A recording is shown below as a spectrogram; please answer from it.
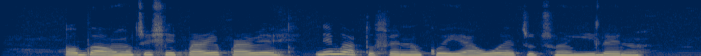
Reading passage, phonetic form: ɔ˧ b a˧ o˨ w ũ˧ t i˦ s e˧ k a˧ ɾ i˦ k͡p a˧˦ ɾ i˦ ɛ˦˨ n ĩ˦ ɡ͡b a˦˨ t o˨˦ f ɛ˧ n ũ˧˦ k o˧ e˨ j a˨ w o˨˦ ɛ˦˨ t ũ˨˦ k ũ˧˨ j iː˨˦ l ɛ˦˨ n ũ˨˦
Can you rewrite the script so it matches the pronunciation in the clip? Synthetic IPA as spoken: ɔ˧ b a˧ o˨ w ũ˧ t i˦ ʃ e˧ k͡p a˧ ɾ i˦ k͡p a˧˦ ɾ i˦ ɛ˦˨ n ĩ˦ ɡ͡b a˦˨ t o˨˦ f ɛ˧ n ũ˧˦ k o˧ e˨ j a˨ w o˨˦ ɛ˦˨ t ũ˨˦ t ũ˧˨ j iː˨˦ l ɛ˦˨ n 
